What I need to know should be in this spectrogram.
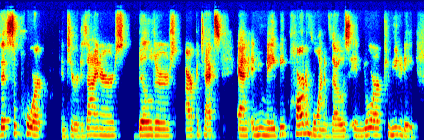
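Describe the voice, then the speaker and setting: Delivered at a fairly slow pace with ordinary pitch variation, this is an ordinary speaking voice. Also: woman. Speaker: business network founder. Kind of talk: video meeting presentation.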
